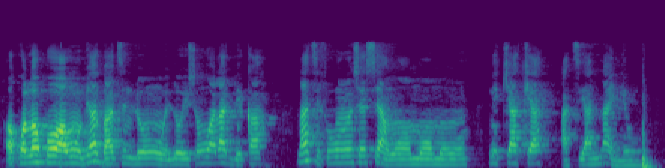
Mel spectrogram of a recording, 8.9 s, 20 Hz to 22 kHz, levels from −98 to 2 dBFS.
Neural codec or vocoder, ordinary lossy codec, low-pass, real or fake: none; none; none; real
